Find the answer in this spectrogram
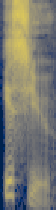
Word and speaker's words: issue: an sh sound and some of you say isue with an S sound especially if you're in Britain most Americans say immediately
